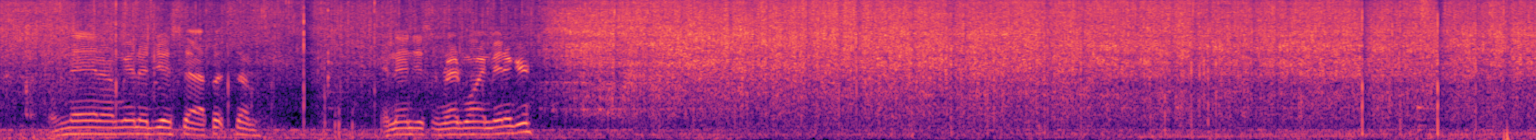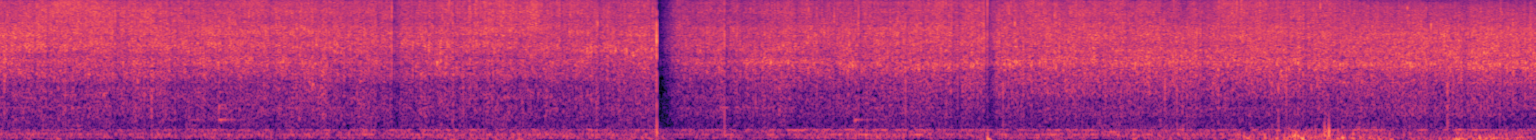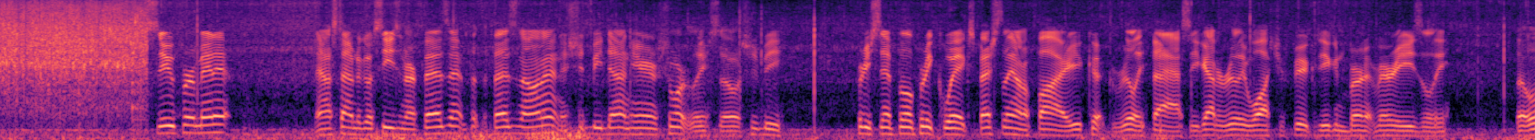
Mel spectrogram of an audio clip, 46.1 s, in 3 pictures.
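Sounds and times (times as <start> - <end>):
vegetables sizzling in a skillet: 0.0 - 34.8.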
